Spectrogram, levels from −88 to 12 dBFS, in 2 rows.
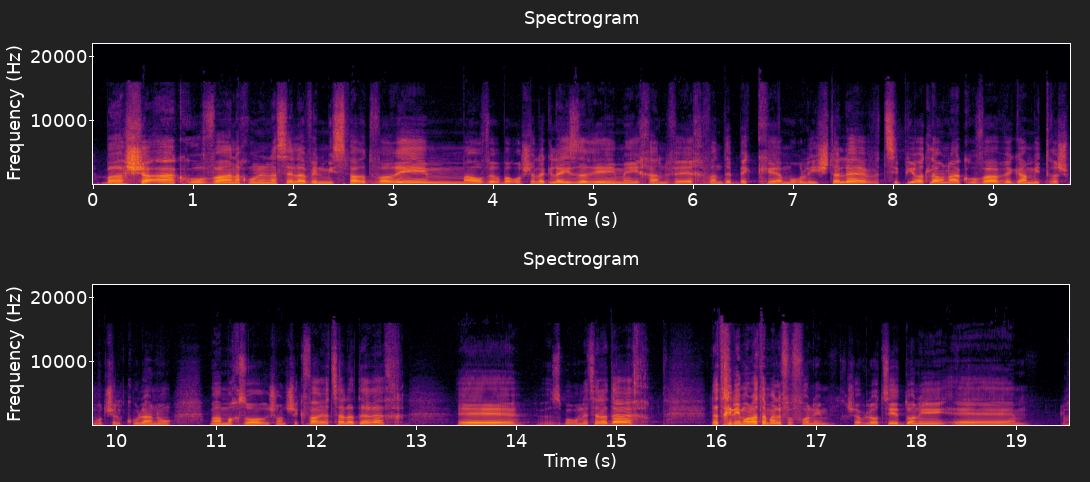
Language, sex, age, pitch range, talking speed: Hebrew, male, 30-49, 110-150 Hz, 130 wpm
